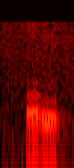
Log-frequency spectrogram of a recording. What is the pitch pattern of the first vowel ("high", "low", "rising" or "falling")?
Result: low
